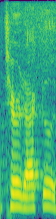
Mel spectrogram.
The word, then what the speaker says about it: pterodactyl: Spelling pterodactyl, it's a silent P.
